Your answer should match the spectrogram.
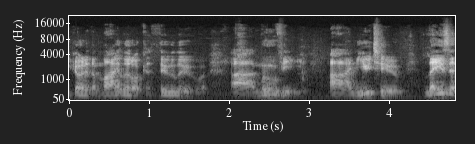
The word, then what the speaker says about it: Cthulhu: I believe that there is a culture that has a Cthulhu, and I'm trying to remember. It's spelled or pronounced more like Kutuluu.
